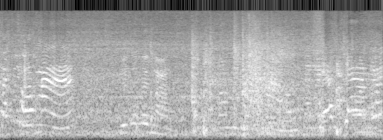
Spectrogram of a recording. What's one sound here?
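A metal pot clanks.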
